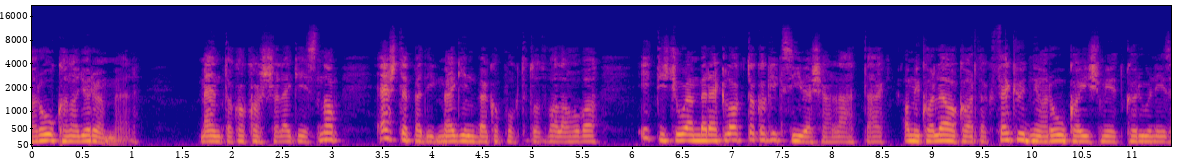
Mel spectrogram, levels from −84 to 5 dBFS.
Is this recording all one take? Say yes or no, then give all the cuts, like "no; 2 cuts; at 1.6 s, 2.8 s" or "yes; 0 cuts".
no; 1 cut; at 8.6 s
